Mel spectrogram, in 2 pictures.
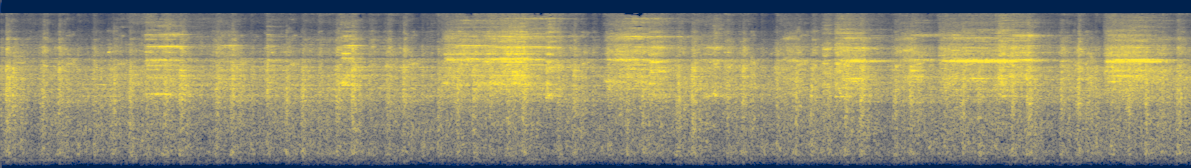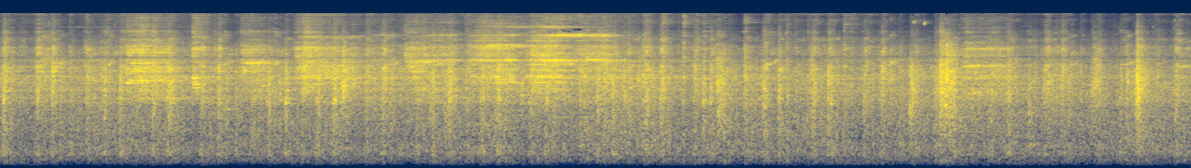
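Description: Container flat wagons of a slow-moving freight train rolling past, wheels clacking over rail joints and points, with high-pitched wheel squeal coming and going on the curve. A sharper knock stands out near the end.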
